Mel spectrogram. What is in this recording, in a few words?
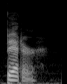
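"better", US English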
